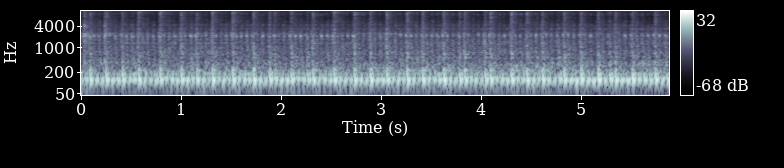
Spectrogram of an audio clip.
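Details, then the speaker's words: Yamaha FZR motorcycle, hard to start when hot, runs hot, rough clutch, weak pull: uneven idle with a sharp rattling knock about twice a second from the middle of the engine; worn connecting rod big-end bearing. "terus ada suara getar tengah ya di bagian tengah kalau di area piston nggak begitu kedengeran ya karena ketutup sama suara yang di sini"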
